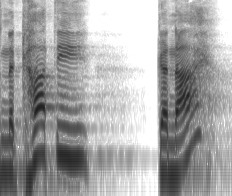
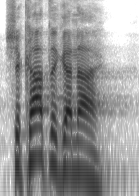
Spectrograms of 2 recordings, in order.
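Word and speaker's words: Shikata Ganai (仕方がない): I think it was Nakati Ganai. I hope I'm saying that right, Brother Paul. Is it? Shikata Ganai. I hope I said it. Is that better? All right, that was better.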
